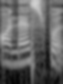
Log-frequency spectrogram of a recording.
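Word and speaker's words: honest: यहाँ पे अब स्पेलिंग तो एच से स्टार्ट होती है, बट हम इसको प्रोनाउंसिएशन इसकी क्या होती है? ऑनेस्ट। इसको हम ऑनेस्ट बोलते हैं। एच हमारा साइलेंट होता है, साइलेंट होता है, इसलिए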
